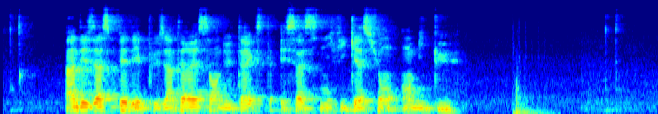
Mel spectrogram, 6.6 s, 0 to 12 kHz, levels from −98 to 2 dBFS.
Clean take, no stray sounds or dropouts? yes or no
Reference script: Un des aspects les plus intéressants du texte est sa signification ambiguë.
no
